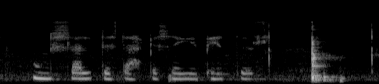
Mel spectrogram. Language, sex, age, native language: Icelandic, female, 9, Icelandic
